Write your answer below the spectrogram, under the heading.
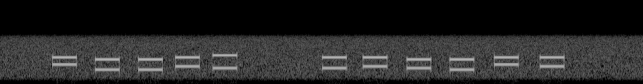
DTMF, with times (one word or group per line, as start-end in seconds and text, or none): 0.5-2.4 01186
3.2-5.6 584108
